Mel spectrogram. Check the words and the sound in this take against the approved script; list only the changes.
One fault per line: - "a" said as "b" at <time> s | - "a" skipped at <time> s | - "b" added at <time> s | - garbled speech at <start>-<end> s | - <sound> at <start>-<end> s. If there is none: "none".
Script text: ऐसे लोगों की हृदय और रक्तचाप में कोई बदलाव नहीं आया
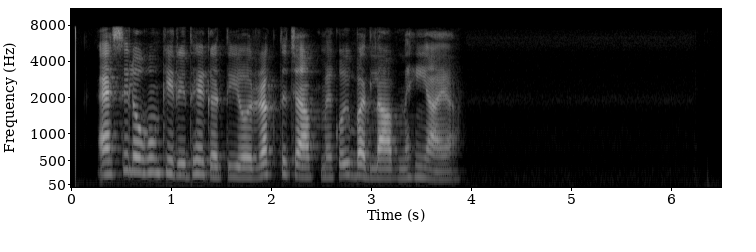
- "गति" added at 1.3 s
